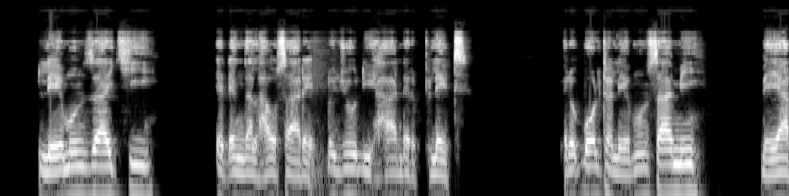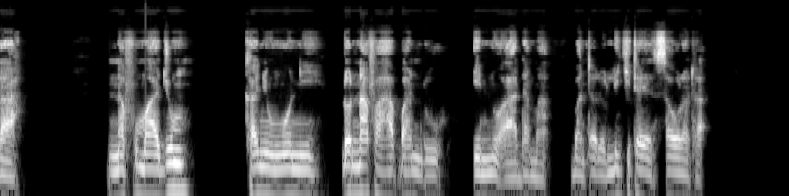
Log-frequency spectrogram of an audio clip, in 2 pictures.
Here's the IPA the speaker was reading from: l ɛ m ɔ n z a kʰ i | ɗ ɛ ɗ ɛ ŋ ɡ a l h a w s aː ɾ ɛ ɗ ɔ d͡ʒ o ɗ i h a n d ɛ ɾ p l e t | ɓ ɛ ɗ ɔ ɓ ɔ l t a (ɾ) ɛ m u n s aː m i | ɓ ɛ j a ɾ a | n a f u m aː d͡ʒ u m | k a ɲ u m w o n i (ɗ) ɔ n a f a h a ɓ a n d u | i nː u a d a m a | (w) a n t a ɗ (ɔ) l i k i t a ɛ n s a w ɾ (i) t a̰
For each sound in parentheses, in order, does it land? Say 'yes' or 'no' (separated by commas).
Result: no, yes, no, yes, no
